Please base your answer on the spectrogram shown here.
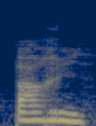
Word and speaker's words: Paris: C'est la première fois que je vais à Paris. Paris. Again, S is silent because it's at the end of the word.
